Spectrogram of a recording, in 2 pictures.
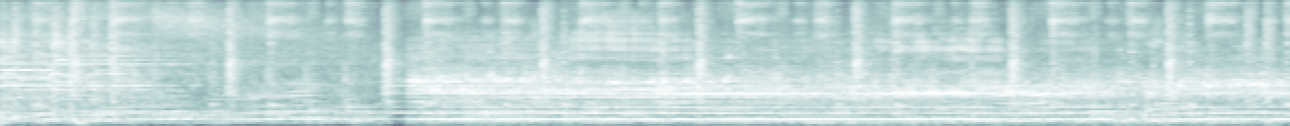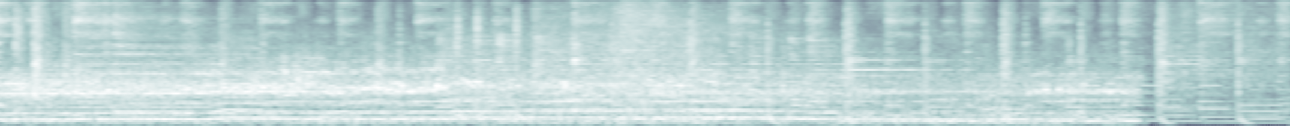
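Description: A drift car's engine held high in the revs, its pitch wavering up and down as the throttle is worked, with tyre squeal from the car sliding sideways.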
